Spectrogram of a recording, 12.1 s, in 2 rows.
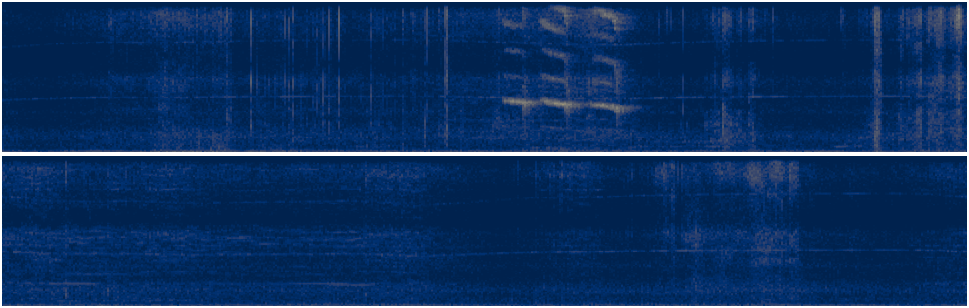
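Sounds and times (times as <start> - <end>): bird high chirps: 2.8 - 4.2.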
